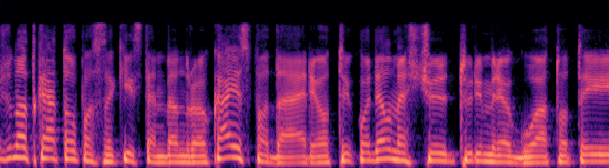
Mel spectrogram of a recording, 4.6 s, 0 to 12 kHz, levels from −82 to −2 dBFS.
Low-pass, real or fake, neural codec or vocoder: 7.2 kHz; real; none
